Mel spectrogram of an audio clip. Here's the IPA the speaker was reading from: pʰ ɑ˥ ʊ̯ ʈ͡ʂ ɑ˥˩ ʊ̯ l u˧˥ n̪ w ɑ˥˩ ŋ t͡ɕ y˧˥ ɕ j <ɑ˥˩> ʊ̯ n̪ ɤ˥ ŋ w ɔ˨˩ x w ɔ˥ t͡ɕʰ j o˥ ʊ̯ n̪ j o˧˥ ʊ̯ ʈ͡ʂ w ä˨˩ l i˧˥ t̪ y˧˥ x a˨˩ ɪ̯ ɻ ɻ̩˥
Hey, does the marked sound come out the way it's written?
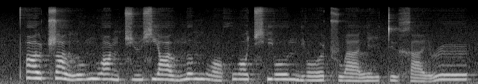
yes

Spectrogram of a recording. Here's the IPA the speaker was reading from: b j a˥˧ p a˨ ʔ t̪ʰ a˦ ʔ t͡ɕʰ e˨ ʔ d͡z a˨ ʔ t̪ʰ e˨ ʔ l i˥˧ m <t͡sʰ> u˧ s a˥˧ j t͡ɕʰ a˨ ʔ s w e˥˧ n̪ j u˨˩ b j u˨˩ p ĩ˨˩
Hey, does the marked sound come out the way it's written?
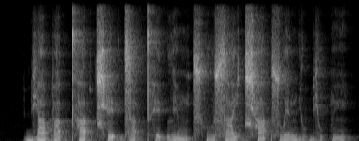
yes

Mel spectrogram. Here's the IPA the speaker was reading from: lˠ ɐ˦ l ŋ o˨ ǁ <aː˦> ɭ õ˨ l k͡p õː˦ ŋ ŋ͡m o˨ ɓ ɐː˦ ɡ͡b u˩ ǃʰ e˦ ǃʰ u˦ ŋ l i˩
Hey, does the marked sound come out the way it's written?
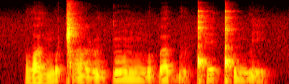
no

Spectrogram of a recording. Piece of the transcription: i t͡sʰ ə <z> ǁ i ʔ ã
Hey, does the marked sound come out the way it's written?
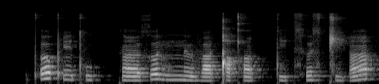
yes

